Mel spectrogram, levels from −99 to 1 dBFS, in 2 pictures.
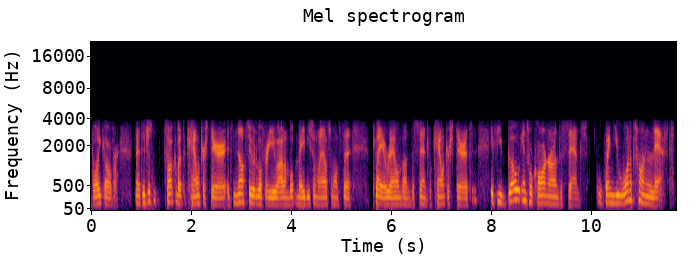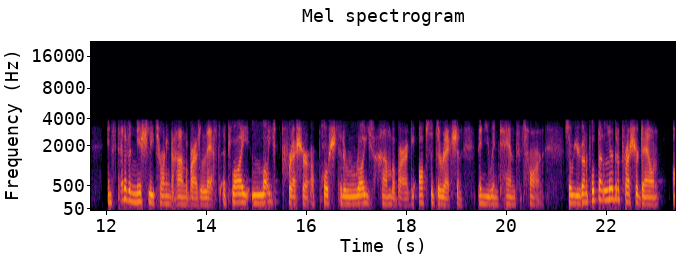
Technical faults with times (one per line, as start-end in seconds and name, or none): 0.00-23.39 G.729 codec
1.20-1.25 VoIP packet loss concealed by the speech codec
7.21-7.25 VoIP packet loss concealed by the speech codec
12.26-12.34 VoIP packet loss concealed by the speech codec
15.19-15.33 VoIP packet loss concealed by the speech codec
20.30-20.35 VoIP packet loss concealed by the speech codec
